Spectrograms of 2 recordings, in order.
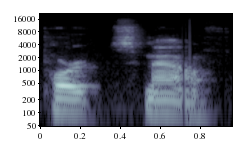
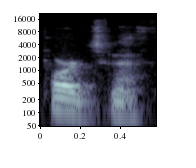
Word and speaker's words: Portsmouth: I don't think you pronounce it Port Smile. It's pronounced Portsmith.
